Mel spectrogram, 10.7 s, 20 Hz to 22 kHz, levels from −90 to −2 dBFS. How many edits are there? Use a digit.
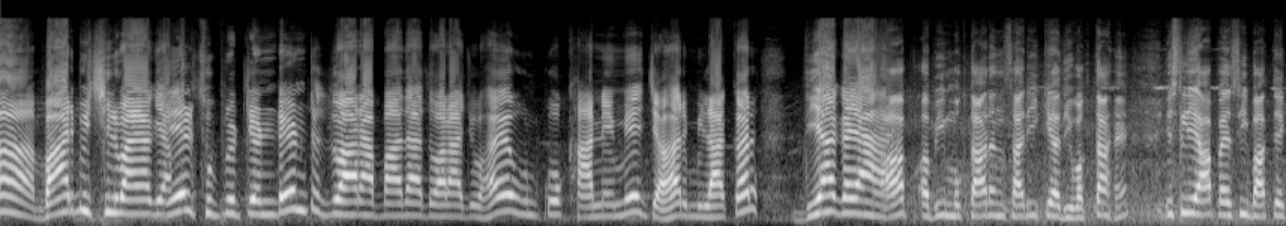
2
